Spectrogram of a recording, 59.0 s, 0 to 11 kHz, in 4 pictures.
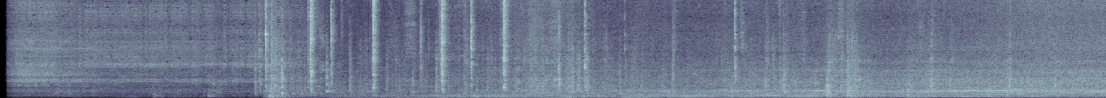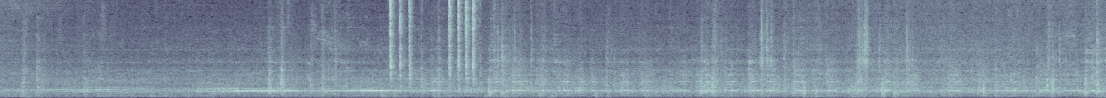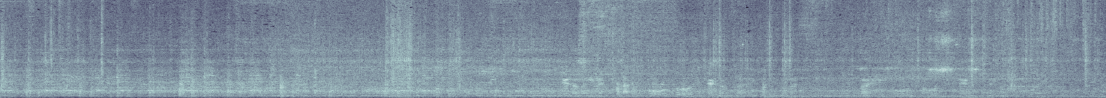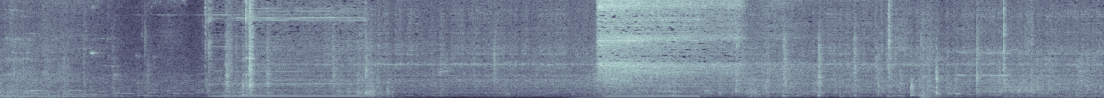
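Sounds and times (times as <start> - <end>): wheels clicking over rail joints: 2.8 - 12.6, 18.4 - 35.9
tram traction motor whining: 34.9 - 58.9.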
